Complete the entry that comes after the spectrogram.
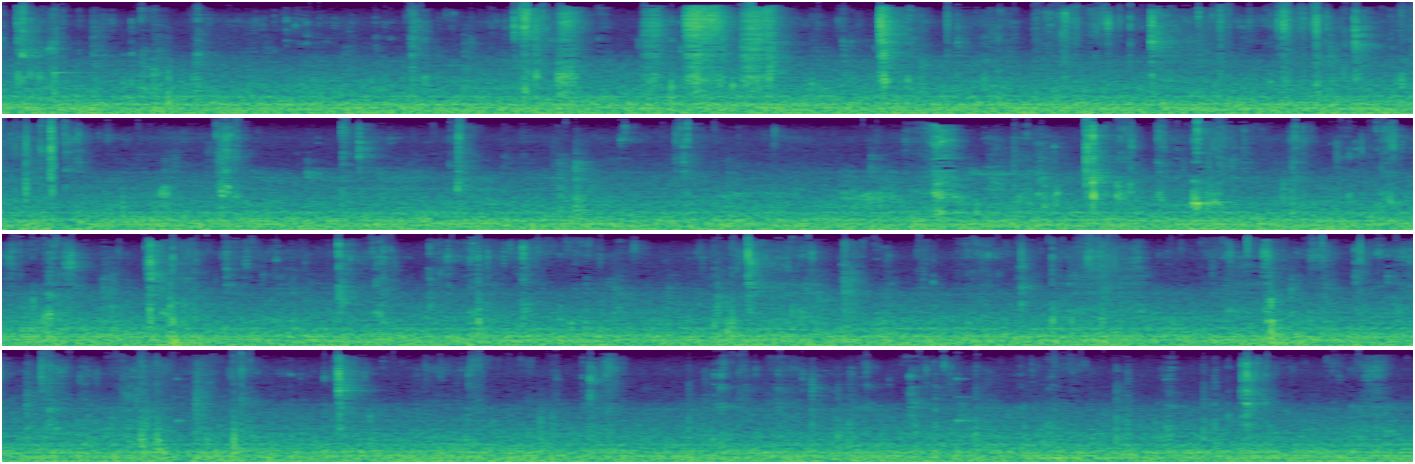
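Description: Close-miked eating with bare hands: chewing with wet mouth sounds and many scattered sharp smacks and clicks, over a steady low background hum.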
